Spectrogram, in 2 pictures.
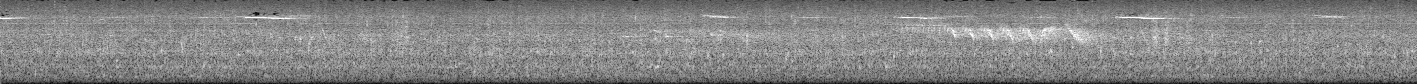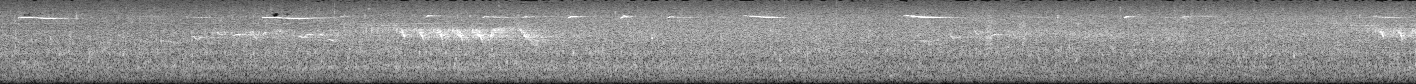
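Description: Birds singing over a steady background hiss: a short high chirp repeated every second or two, and a louder trilled song phrase about every nine seconds.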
